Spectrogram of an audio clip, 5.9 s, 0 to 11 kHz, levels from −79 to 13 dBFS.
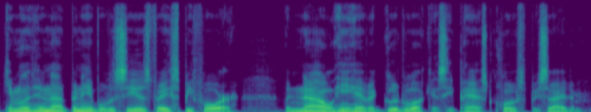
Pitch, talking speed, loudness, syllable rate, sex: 85 Hz, 235 wpm, -18 LUFS, 5.8 syllables/s, male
